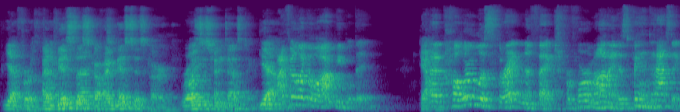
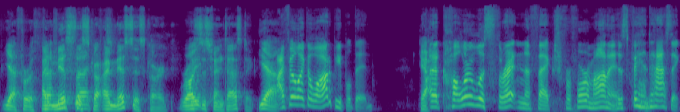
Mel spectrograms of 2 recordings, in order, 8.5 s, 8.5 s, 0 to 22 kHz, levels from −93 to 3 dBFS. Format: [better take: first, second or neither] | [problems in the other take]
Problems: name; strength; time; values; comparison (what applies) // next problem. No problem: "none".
second | off-mic speech; far // room echo; slight; dies away in 0.5 s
